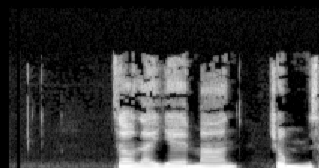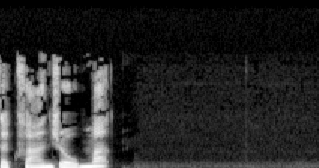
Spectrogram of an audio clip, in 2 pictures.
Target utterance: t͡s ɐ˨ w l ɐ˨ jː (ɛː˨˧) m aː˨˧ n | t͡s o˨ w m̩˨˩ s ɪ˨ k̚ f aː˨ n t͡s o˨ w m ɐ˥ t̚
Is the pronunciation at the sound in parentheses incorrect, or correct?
correct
